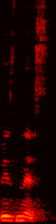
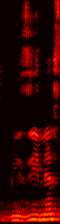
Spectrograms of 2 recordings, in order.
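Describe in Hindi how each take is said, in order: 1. इस शब्द में बीच में कोई स्वर नहीं है। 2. इस शब्द में बीच में एक अतिरिक्त स्वर है। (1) "तो आई साइलेंट है" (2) "बिजीनेस नहीं पढ़ेंगे"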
